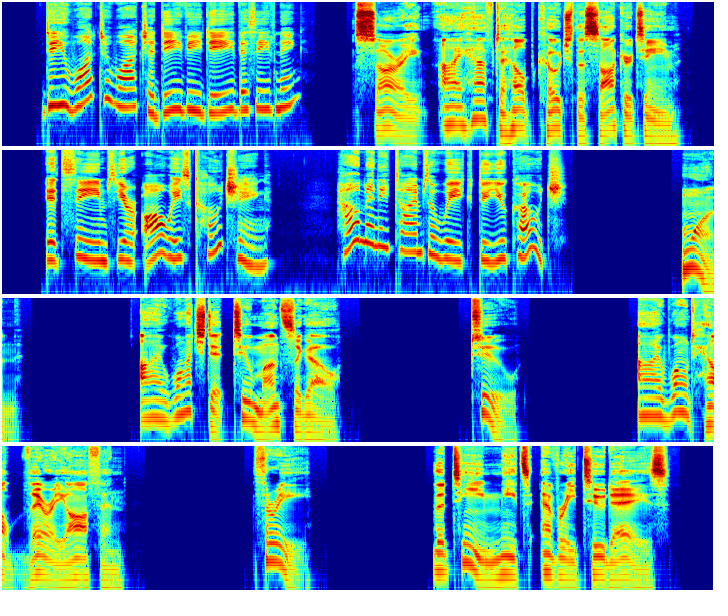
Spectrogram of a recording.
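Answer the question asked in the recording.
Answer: 3: The team meets every 2 days.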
